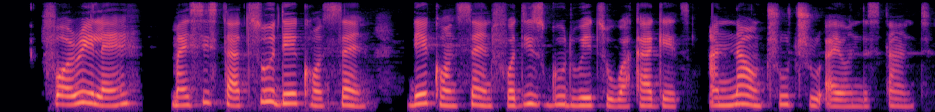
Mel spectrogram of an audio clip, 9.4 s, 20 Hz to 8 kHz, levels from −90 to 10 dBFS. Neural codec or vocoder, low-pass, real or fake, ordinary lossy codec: none; 7.2 kHz; real; none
